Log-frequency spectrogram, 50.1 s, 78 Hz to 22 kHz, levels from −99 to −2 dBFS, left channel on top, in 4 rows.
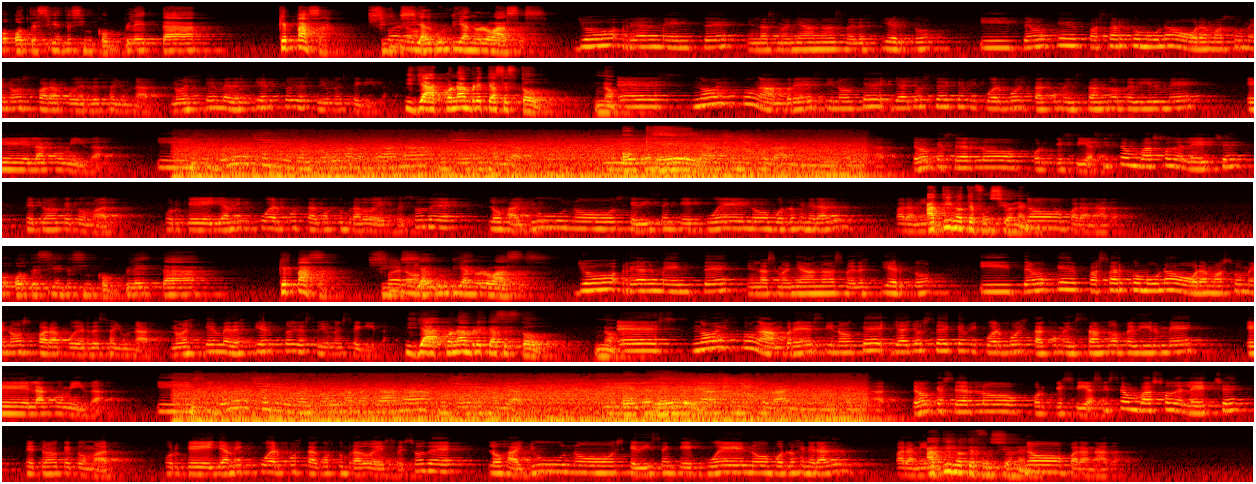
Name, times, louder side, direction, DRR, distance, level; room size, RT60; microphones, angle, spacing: voice 1, 0.0-2.0 2.8-3.3 3.7-5.3 16.6-18.0 18.5-18.7 31.2-32.1 46.8-47.9, left 3 dB, 60° left, 8 dB, 2.3 m, -35 dB
voice 2, 3.8-4.2 5.7-9.3 9.8-16.3 18.7-19.1 19.4-24.4 25.0-26.1 26.6-30.3 31.0-33.9 34.2-37.4 37.8-38.7 39.2-42.1 42.4-46.0 46.5-47.0 47.8-48.7, right 2 dB, 50° right, 7 dB, 2.6 m, -41 dB
sound 1, 26.7-33.7, right 1 dB, 25° right, 2.2 m, -38 dB
21.5 x 19.0 x 8.0 m, 0.83 s
head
